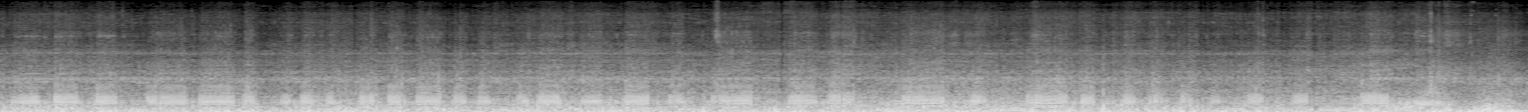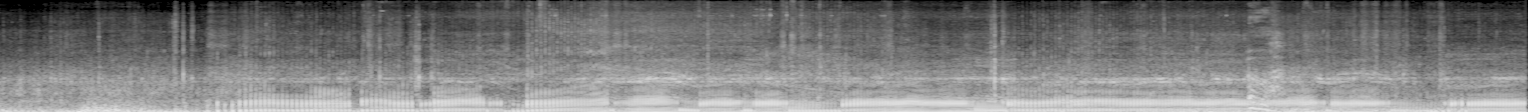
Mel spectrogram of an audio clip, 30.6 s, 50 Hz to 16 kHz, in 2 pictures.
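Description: Honda CRF70 pit bike's small single-cylinder four-stroke engine running as the bike is ridden over a dirt road, with some rattling clatter. The engine note drops briefly a little past halfway, then runs stronger and steadier from there on.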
